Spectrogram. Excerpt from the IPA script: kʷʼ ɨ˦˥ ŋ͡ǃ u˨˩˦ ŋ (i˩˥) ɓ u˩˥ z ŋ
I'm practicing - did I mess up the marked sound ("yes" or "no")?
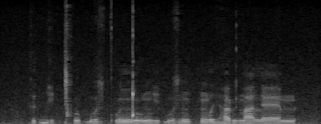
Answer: no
